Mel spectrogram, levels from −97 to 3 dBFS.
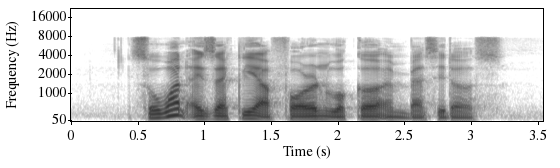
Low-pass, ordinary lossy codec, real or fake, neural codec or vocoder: none; none; real; none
